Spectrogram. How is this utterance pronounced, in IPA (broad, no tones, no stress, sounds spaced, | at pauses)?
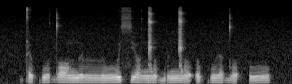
ʈ ɛ kʷ ɤ d̪ ɔː ŋ ɯ lː uː sʲ ɔː ŋ͡ǁ o b ɯ ŋ͡ǁ o ʔ ɤ kʷ i ə̯ d̪ o h u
